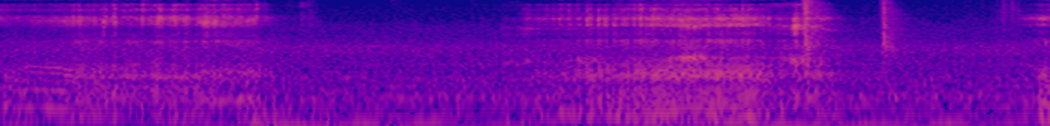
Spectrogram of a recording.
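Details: Sleeping man: continuous rough, fluttering snore with a steady low rattle over several seconds; snoring.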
